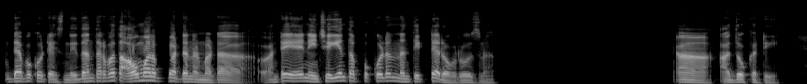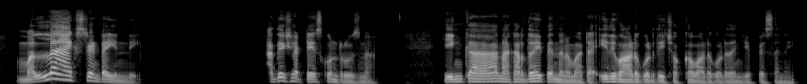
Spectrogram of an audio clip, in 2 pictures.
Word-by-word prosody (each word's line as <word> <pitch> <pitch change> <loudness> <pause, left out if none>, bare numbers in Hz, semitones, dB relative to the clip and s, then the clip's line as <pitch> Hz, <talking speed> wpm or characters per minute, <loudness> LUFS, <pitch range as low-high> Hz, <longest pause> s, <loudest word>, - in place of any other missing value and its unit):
దెబ్బ 145 +1 +1
కొట్టేసింది. 110 -6 -4
దాని 145 +3 0
తర్వాత 170 +4 0
అవమాన 180 +4 +4 0.2
పడ్డానన్నమాట. 110 -8 -1 0.5
అంటే 120 +8 0 0.2
నేను 135 -2 +3
చెయ్యని 165 +3 +3
తప్పుకు - - -9
కూడా 165 +2 0
నన్ను 130 -1 -3
తిట్టారు 135 - -1
ఒక 90 - -10
రోజున. 85 -4 -9 2.0
ఆ! - - +2 0.4
అదొకటి. - - -4 0.6
మళ్ళా 185 - +6
యాక్సిడెంట్ 180 -7 +1
అయింది. 95 -4 -5 1.4
అదే 170 - +1
షర్ట్ 145 -4 -4
యేసుకున్న 120 -5 -4
రోజున. 85 -1 -8 0.9
ఇంకా 130 +1 +2 0.3
నాకు 120 -1 +1
అర్థమైపోయిందన్నమాట 110 -8 0 0.2
ఇది 130 - +2
వాడగూడదు 105 -2 +1
ఈ - - -8
చొక్కా - - -6
వాడగూడదని 85 -1 -6
జెప్పేసని. 80 -1 -9
115 Hz, 125 wpm, -25 LUFS, 95-145 Hz, 2.0 s, మళ్ళా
